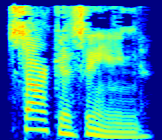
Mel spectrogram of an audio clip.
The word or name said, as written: sarcosine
